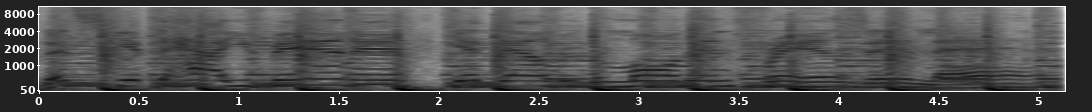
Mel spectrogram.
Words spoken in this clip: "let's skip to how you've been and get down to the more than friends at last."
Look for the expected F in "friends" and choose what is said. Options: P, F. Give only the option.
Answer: F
